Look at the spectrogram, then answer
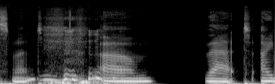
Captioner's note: chuckling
